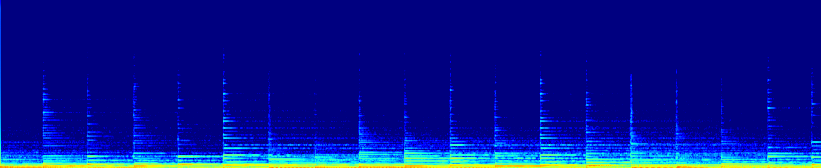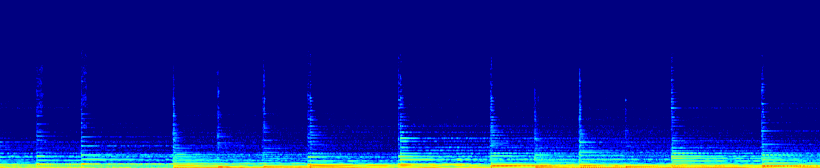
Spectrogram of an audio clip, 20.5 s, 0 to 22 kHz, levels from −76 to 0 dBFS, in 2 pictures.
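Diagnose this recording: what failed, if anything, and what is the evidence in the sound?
Nothing failed; no faults detected.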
